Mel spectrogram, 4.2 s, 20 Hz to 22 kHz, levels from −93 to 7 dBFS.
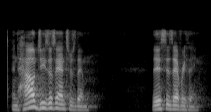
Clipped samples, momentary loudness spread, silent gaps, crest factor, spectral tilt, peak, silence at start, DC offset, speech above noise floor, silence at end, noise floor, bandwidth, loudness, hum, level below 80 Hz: under 0.1%; 20 LU; none; 22 dB; -4.5 dB/octave; -12 dBFS; 0.25 s; under 0.1%; 53 dB; 0.25 s; -84 dBFS; 7.8 kHz; -30 LUFS; none; -84 dBFS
